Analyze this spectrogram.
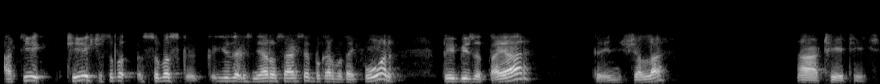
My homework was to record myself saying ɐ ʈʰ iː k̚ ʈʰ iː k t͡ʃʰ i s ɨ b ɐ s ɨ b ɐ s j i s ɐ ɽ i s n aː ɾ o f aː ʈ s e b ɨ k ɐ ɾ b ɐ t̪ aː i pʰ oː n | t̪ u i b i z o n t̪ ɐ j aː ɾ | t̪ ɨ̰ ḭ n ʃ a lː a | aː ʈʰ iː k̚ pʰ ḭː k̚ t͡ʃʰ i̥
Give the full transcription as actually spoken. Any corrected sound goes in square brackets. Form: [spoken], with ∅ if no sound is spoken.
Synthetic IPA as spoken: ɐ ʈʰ iː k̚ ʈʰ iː k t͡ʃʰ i s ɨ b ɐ s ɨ b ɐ s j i [z] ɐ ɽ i s n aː ɾ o [s] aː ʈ s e b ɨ k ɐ ɾ b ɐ t̪ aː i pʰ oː n | t̪ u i b i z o [∅] t̪ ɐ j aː ɾ | t̪ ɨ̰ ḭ n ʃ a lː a | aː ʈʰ iː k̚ [ʈʰ] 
